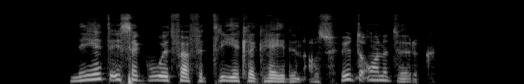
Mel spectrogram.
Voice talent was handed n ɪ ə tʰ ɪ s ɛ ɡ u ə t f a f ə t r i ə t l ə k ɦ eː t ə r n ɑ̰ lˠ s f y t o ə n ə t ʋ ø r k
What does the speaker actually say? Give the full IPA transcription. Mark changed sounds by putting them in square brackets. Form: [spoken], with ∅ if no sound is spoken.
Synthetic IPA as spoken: n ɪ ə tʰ ɪ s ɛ ɡ u ə t f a f ə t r i ə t l ə k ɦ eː [d] ə [∅] n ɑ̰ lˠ s [h] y t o ə n ə t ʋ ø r k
